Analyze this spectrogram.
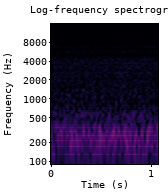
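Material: Nothing is struck.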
